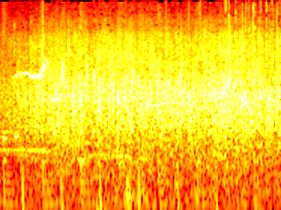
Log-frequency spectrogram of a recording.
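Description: Steady, dense applause for a guest on the show Desenchufados, many hands clapping at once in a sustained, fairly loud wash of sound with a few sharper individual claps standing out.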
